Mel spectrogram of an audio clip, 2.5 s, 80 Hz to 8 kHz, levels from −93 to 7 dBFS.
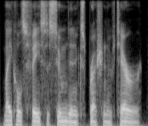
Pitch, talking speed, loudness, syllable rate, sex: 90 Hz, 170 wpm, -16 LUFS, 5.6 syllables/s, male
